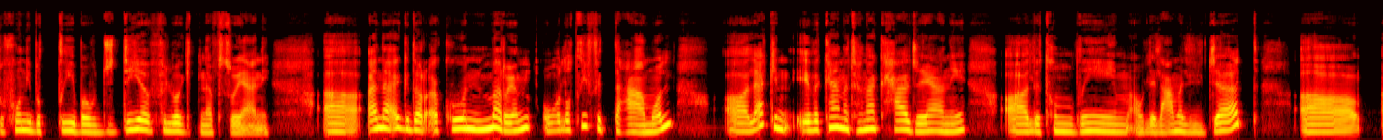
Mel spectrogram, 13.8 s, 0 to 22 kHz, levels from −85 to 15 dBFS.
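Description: No technical faults can be heard in the speech, so there are none to describe in time order.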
